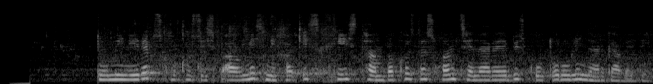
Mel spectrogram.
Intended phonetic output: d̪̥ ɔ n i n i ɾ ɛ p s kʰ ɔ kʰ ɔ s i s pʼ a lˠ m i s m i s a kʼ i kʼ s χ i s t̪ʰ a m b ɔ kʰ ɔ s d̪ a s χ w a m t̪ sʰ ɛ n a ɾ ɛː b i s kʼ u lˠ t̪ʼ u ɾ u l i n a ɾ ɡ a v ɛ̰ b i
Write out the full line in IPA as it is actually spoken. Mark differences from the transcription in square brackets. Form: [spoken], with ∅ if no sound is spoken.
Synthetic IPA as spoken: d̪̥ ɔ [m] i n i ɾ ɛ p s kʰ ɔ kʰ ɔ s i s pʼ a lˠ m i s m i [χ] a kʼ i [∅] s χ i s t̪ʰ a m b ɔ kʰ ɔ s d̪ a s χ w a m t̪ sʰ ɛ n a ɾ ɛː b i s kʼ u lˠ t̪ʼ u ɾ u l i n a ɾ ɡ a v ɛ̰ b i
